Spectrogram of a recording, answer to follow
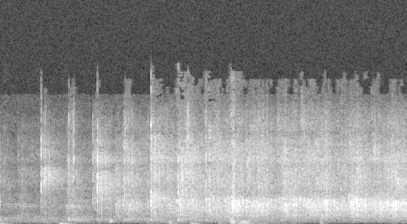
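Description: A congregation applauding, starting thinly and swelling over the last couple of seconds, with a few soft knocks from papers being handled at the lectern microphone.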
